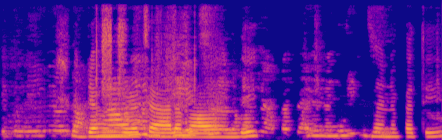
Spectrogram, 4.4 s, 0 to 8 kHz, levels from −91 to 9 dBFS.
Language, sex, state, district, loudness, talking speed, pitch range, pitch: Telugu, female, Telangana, Karimnagar, -16 LUFS, 65 wpm, 220-265 Hz, 235 Hz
